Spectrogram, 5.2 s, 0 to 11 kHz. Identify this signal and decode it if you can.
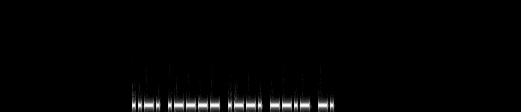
Morse code, heard as a keyed tone, about 40 wpm, 700 Hz. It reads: F1PQN
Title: DXCC-100 Call Signs - 5 Characters - Repeated 3x - 40wpm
